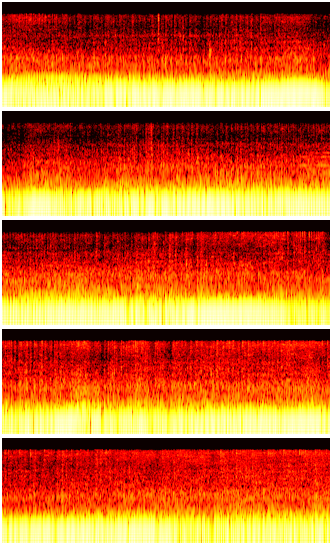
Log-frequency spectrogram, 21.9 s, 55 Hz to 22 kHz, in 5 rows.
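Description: A 1951 Morgan Plus 4's four-cylinder engine running at low revs from the driver's seat while the car is manoeuvred at walking pace. It gives a brief rise in revs about a second in and again around the middle.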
